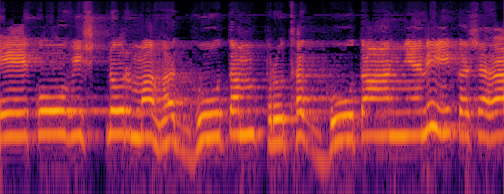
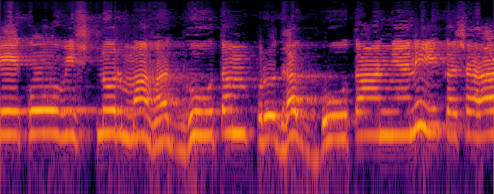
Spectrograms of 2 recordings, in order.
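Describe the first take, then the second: Both takes have the same delivery.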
